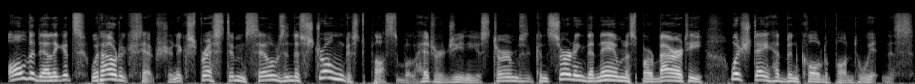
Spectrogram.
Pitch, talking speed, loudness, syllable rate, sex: 155 Hz, 165 wpm, -18 LUFS, 6.0 syllables/s, male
